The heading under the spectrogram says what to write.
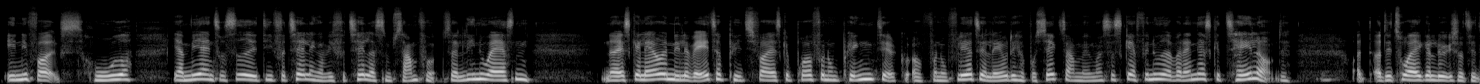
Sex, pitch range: female, 180-220 Hz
